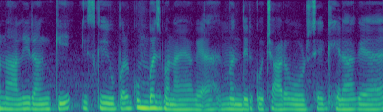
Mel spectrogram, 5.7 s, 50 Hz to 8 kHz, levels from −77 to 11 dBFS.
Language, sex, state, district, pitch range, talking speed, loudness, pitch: Hindi, male, Uttarakhand, Tehri Garhwal, 130-145 Hz, 175 wpm, -16 LUFS, 135 Hz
